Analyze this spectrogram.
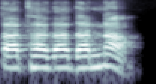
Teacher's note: इनका उच्चारण स्थान क्या है, दंत, इनको आप दंत से बोलेंगे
